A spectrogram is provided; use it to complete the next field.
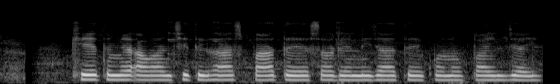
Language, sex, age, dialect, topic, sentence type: Maithili, female, 31-35, Southern/Standard, agriculture, question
